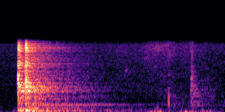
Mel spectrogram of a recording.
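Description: A door banging shut with a loud, sudden bang that echoes and rings on for over a second, followed by two lighter knocks near the end.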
